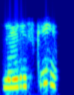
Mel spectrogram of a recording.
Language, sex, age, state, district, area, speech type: Telugu, female, 18-30, Andhra Pradesh, Bapatla, urban, conversation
